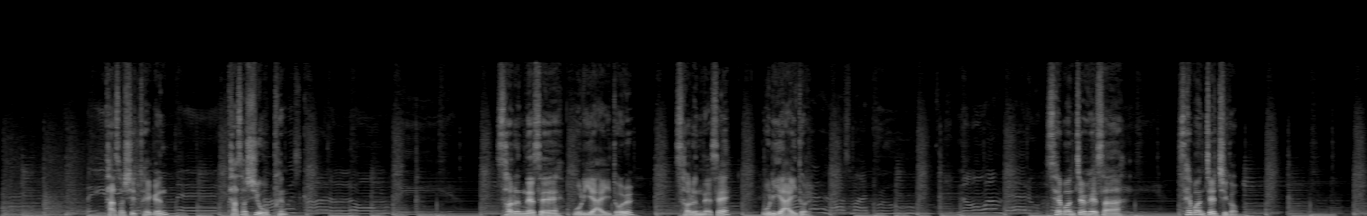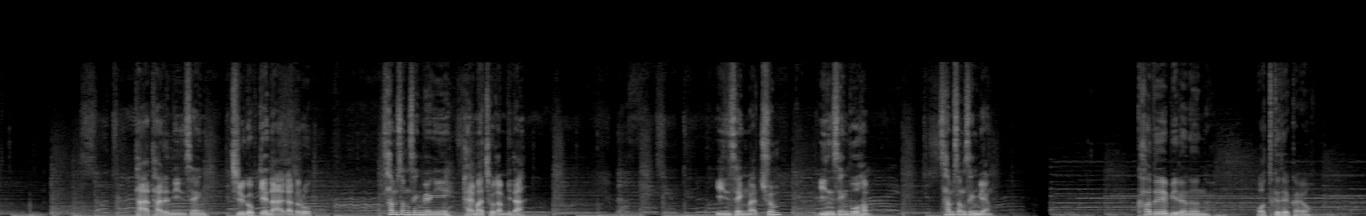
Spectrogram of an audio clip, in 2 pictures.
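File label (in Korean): 여성 (Female) 광고 나레이션 ARS 캐릭터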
